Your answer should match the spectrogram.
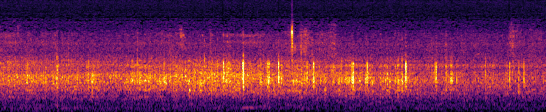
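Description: Faint crunching with scattered small pops of gravel under a slowly rolling vehicle's tyres, heard from inside the cab.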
